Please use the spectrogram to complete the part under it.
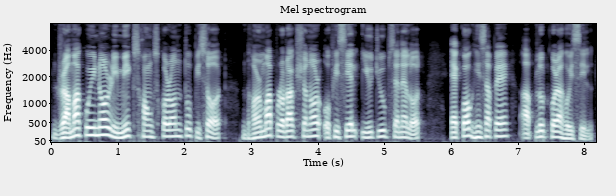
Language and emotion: Assamese, neutral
